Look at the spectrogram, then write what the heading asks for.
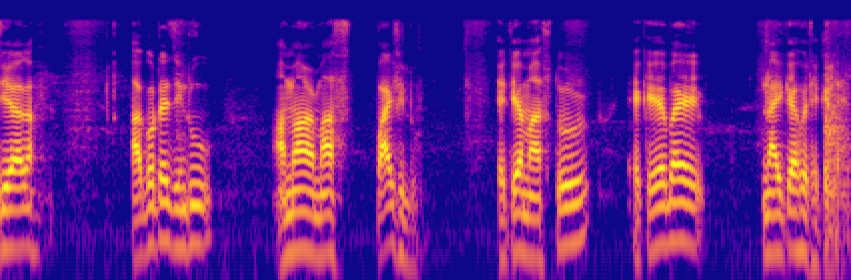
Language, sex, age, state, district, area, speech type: Assamese, male, 45-60, Assam, Dhemaji, rural, spontaneous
